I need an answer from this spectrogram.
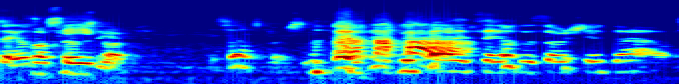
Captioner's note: laughs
